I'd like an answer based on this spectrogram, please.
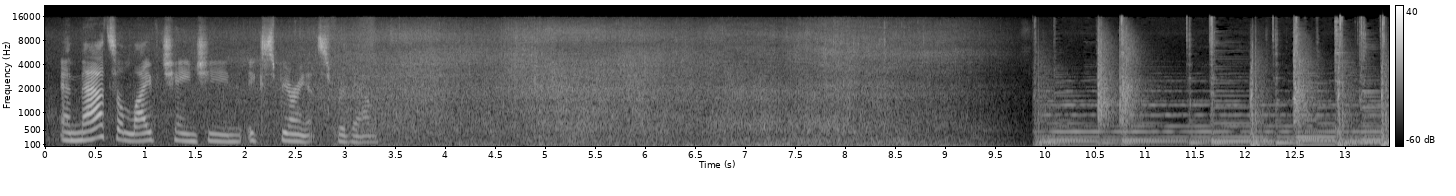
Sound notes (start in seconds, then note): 3.6 ocean waving; 9.9 inspirational music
